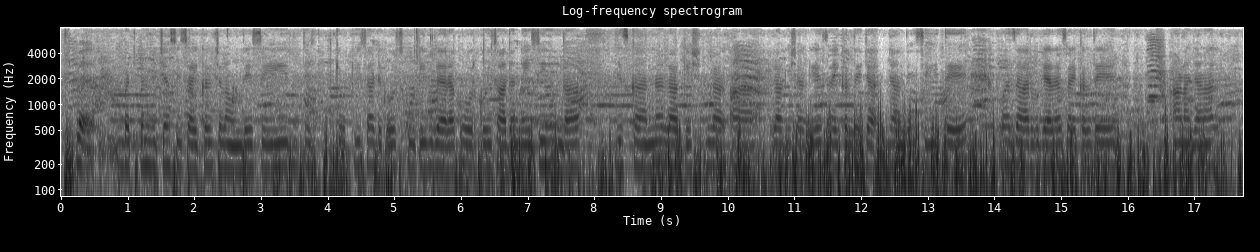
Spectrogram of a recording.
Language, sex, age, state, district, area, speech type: Punjabi, female, 18-30, Punjab, Pathankot, rural, spontaneous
